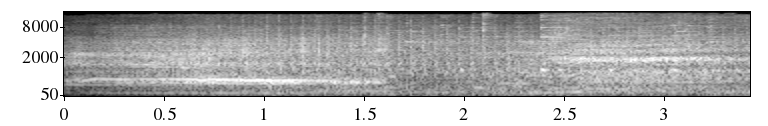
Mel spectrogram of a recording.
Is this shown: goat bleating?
yes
